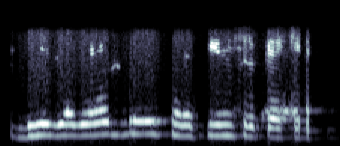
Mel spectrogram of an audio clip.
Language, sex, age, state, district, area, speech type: Urdu, female, 18-30, Bihar, Khagaria, rural, conversation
